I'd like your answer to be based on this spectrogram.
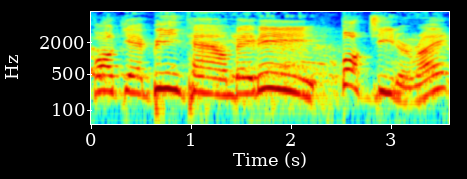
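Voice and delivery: loud, high whooping hype; hammed-up hometown cheer; mock Boston cheer. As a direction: pump up the Boston crowd. Crowd work, Boston cheer.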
